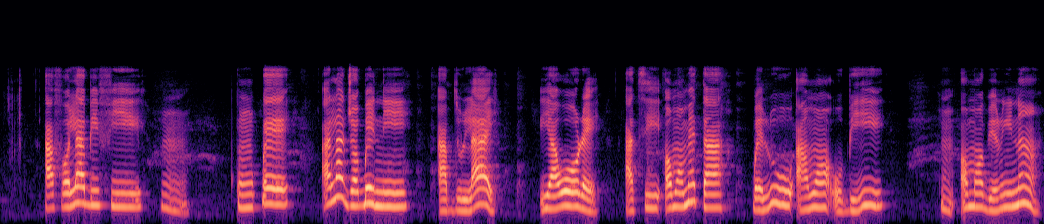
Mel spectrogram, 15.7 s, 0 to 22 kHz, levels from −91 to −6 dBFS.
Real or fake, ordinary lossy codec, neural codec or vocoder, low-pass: real; Opus, 64 kbps; none; 7.2 kHz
